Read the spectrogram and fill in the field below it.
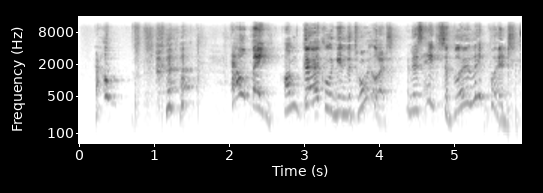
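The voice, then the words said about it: Squeaky gurgly hamster character voice. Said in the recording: “a squeak, but a bit demonic, of the hamster, a gurgly squeak ... in the voice of the hamster ... do the hamster voice?”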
